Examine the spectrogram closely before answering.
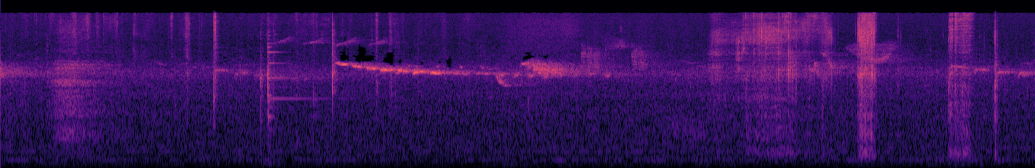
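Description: Wild birds singing, with a long thin high whistle that slides down in pitch about two and a half seconds in. A few short, light clicks from eating and utensils are scattered through it.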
